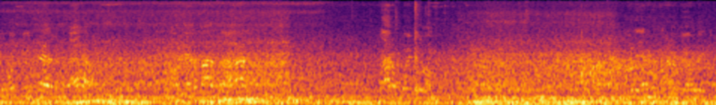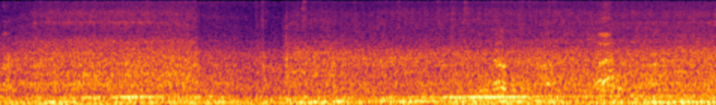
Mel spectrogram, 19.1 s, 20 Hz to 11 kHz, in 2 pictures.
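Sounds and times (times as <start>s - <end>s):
bus diesel engine running: 0.0s - 19.0s
road noise: 0.0s - 19.0s.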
